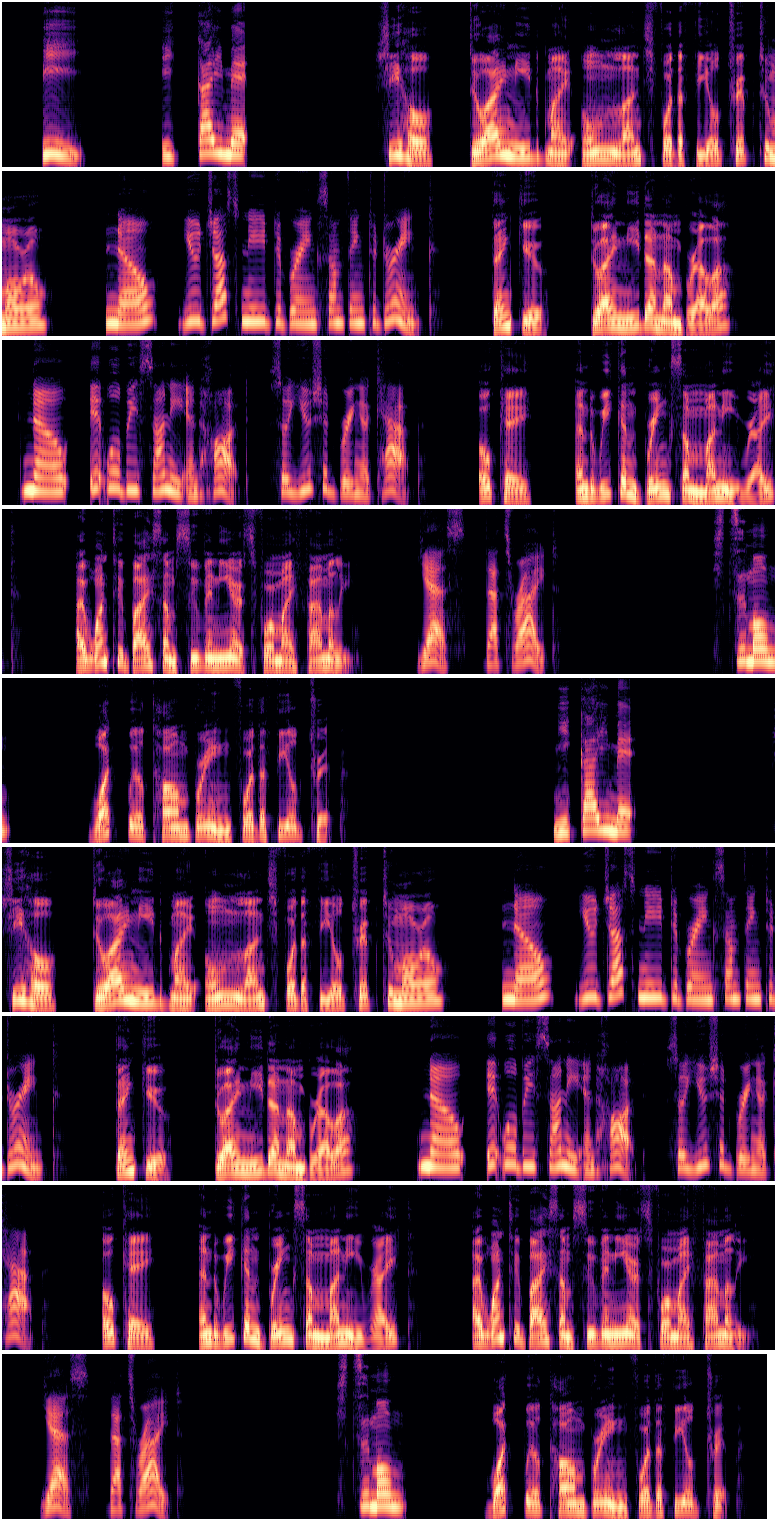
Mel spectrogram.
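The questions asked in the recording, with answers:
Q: What will Tom bring for the field trip?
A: Something to drink, a cap, and some money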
